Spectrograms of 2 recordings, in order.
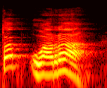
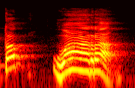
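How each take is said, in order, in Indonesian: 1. Penekanannya jatuh pada suku kata terakhir. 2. Penekanannya jatuh pada suku kata pertama. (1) "bukan bukan top wara" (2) "tapi top wara. Penekanannya pindah ke sini"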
